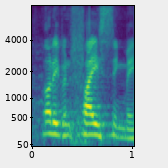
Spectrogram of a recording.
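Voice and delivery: ordinary delivery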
